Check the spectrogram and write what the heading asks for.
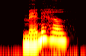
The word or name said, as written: mandehad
